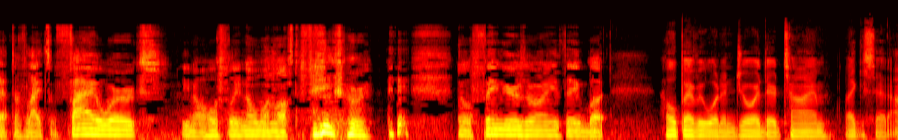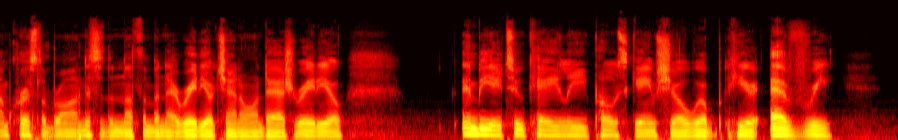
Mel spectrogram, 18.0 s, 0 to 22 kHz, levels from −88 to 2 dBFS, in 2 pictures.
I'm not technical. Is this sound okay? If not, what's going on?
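No. The first six seconds have a fault called an adaptive stream starting at a low bitrate. The player began with a cheap, low-quality version of the speech so it could start quickly. Until about 6.0 s, the speech sounds dull and watery, with smeared, artificial-sounding highs, and nothing above 11.1 kHz is heard. At 6.0 s the player switched to a better version. The sound jumps to clearer quality with no gap.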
